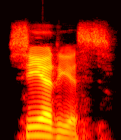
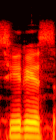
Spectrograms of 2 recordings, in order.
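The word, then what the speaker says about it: serious: இங்கே கொடுத்துள்ள வார்த்தையை பாருங்கள் சியரியஸ் பொதுவாக இந்தியர்கள் இதை சீரியஸ் அப்படிங்கிறாங்க ஆனால் ஆங்கிலேயர்கள் இதை சியரியஸ் என்று சொல்லுகிறார்கள் அதுபோல கீழே உள்ள வார்த்தை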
